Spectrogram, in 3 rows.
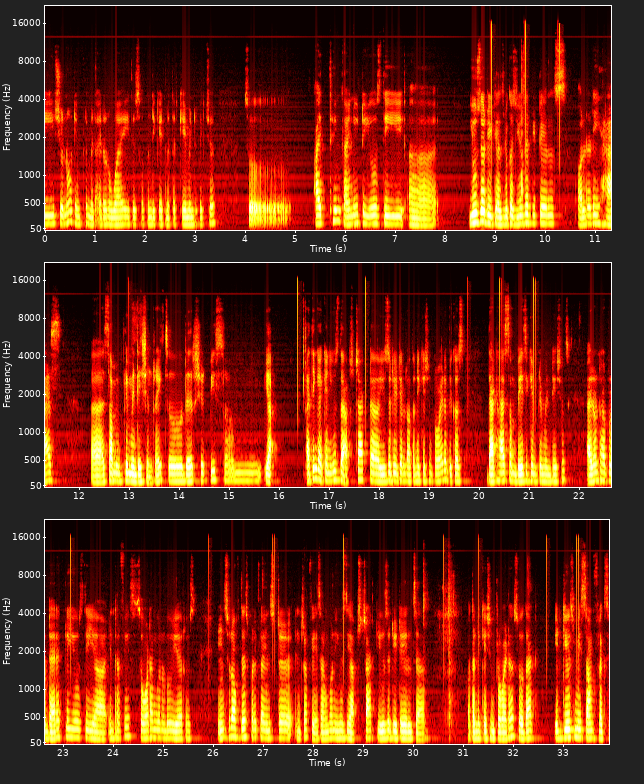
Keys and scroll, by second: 11.0 super+b, 21.0 super+c, 27.0 Return, 32.4 alt+Return.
